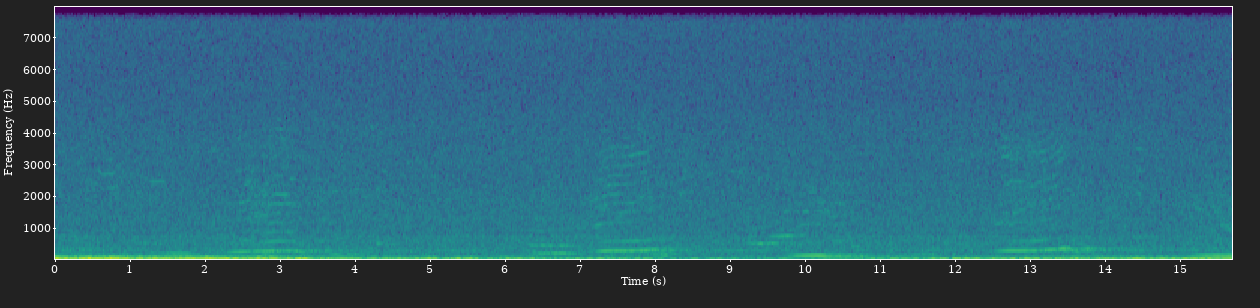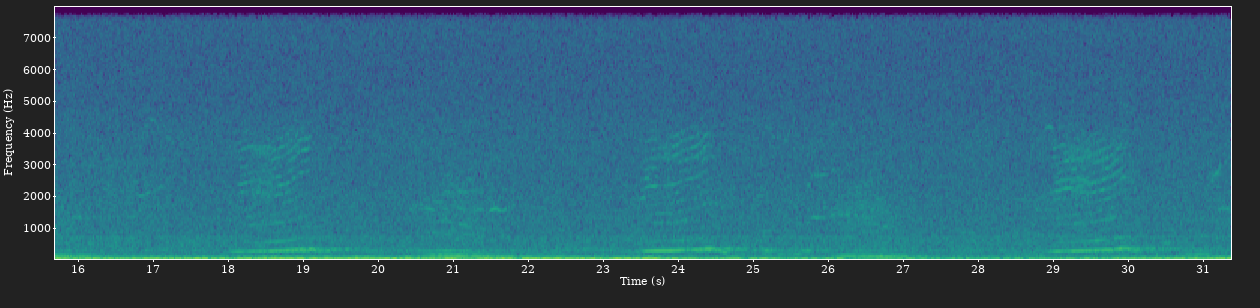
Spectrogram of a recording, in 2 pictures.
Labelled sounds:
0.6	0.8	humpback whale, 2.7 to 2.8 kHz
7.3	8.0	humpback whale, 2.0 to 3.4 kHz
12.7	12.9	humpback whale, 2.3 to 2.6 kHz
18.1	18.6	humpback whale, 2.3 to 3.6 kHz
21.5	21.8	humpback whale, 1.4 to 1.7 kHz
23.9	24.3	humpback whale, 3.4 to 4.2 kHz
25.8	26.0	humpback whale, 2.6 to 2.8 kHz
29.0	30.0	humpback whale, 1.2 to 3.7 kHz

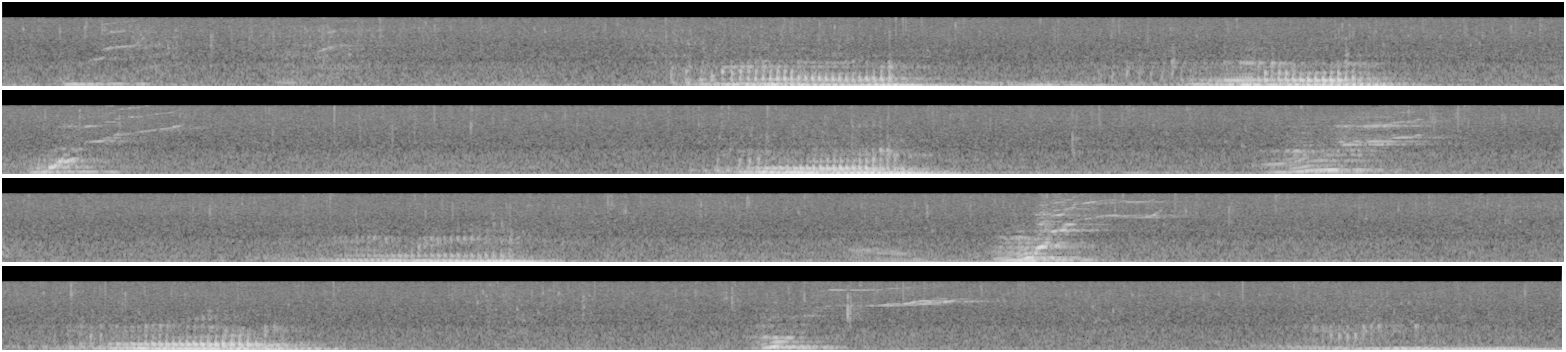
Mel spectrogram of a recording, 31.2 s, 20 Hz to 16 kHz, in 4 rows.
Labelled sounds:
4.0	4.3	humpback whale, 1.0 to 1.3 kHz
8.1	8.7	humpback whale, 2.3 to 3.3 kHz
14.1	15.1	humpback whale, 0.97 to 4.3 kHz
17.7	18.0	humpback whale, 0.97 to 1.2 kHz
20.9	21.5	humpback whale, 1.4 to 5.5 kHz
27.5	28.4	humpback whale, 2.5 to 5.5 kHz

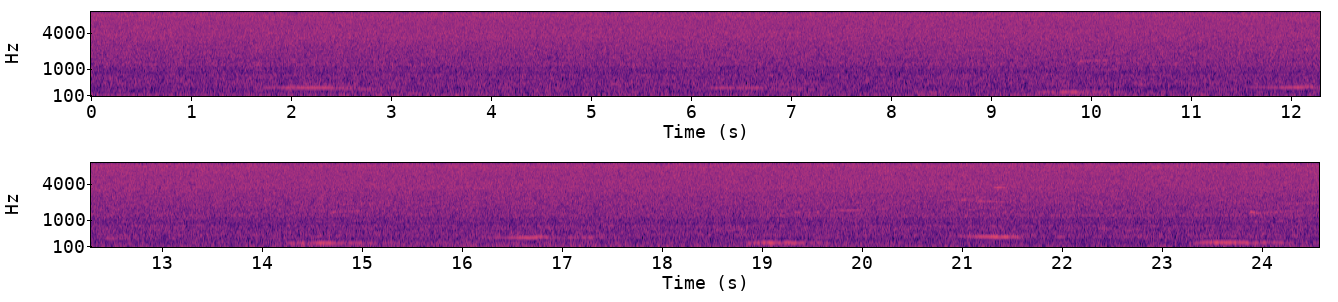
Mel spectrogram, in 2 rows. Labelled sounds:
9.9	10.1	humpback whale, 1.3 to 1.5 kHz
21.1	21.4	humpback whale, 2.1 to 2.3 kHz

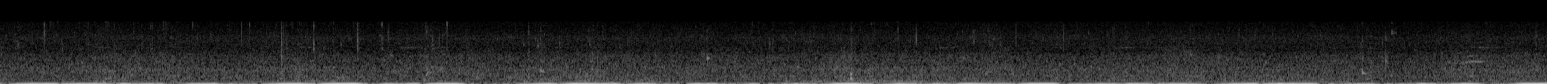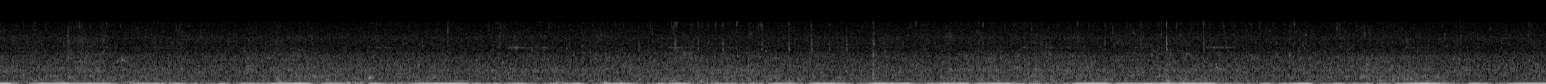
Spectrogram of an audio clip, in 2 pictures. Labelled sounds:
14.6	14.9	killer whale, southern resident, J pod, call S04, 0.35 to 2.4 kHz

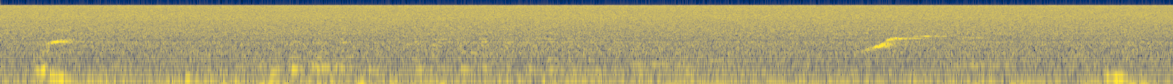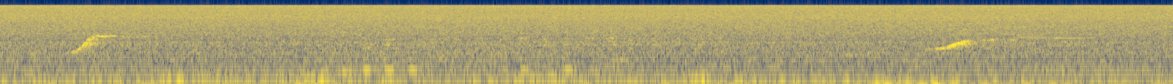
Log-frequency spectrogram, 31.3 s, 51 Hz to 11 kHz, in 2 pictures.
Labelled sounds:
0.7	1.0	humpback whale, 0.80 to 0.93 kHz
11.8	12.4	humpback whale, 0.80 to 1.2 kHz
16.8	17.2	humpback whale, 0.80 to 1.2 kHz

